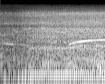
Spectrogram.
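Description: Motorcycle engine getting louder as the bike pulls away, with a thin siren wail in the background that falls and then rises again about halfway through.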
